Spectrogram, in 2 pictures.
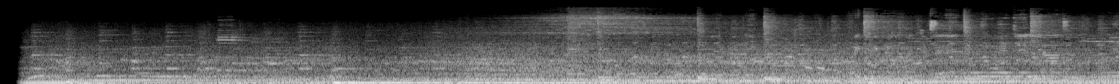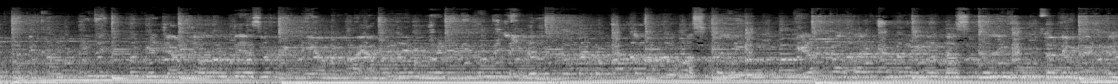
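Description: Music plays loudly and continuously through an aftermarket speaker system inside a modified 2023 Maruti WagonR CNG, full and bass-heavy, with faint voices underneath.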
